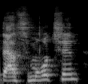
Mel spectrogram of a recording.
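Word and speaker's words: Dastmalchian: He goes, that small chin, and that's how you pronounce my name.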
